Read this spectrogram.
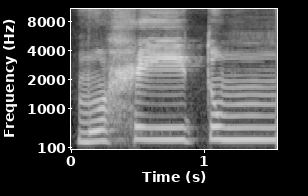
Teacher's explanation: ஓதணும் இந்த இடத்துல தன்வீனுக்கு அப்புறம் பா வருது இங்க எக்லாபுடைய சட்டம் வருது அப்ப அந்த தன்வீன்ல உள்ள நூனுடைய சப்தத்தை நம்ம மீமா மாத்தி குன்னா செஞ்சு ஓதணும்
